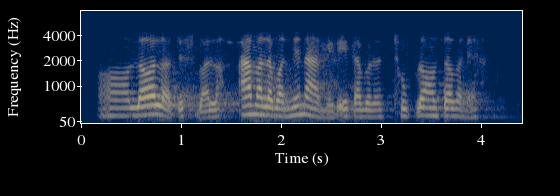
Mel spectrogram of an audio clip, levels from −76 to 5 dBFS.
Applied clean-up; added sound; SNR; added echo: none; none; none; none.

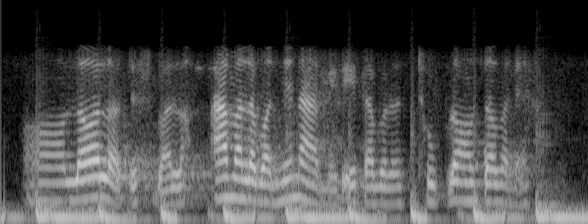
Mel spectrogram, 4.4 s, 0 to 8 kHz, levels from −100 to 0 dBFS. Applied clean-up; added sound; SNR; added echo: none; Bass drum; 3 dB; none.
